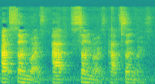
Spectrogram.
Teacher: la S se pronuncia como la Z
